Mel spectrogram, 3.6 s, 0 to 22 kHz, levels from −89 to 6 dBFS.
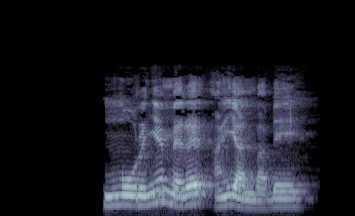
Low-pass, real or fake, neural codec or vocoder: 7.2 kHz; real; none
